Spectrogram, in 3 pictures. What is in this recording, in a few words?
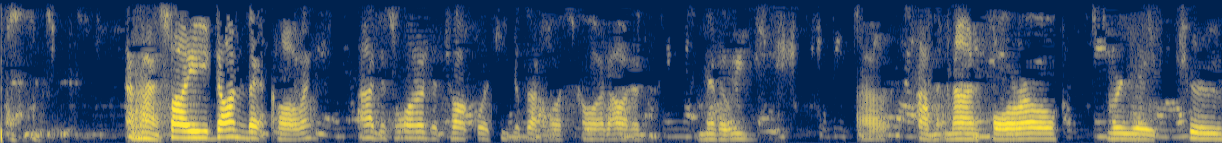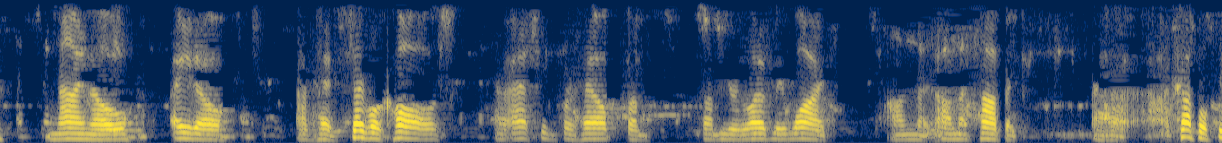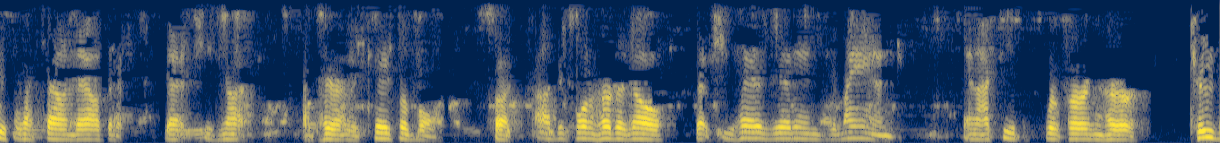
voicemail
